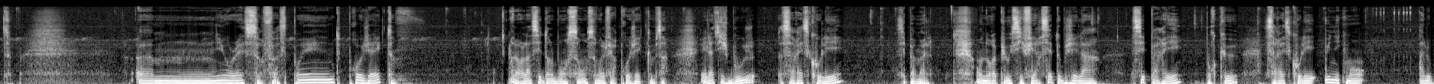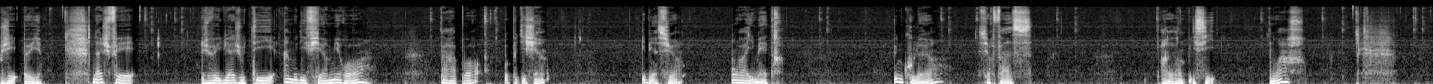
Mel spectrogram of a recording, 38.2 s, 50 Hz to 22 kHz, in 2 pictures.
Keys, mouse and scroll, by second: 0.3 middle click, 3.2-6.0 drag, 6.0 middle click, 7.8 middle click, 8.9 scroll down 1, 9.2 middle click, 9.8 g, 12.0-13.0 middle drag, 13.4-13.9 scroll down 2, 13.7 click, 14.7 Tab, 16.2 Tab, 16.2 click, 16.6 scroll up 1, 16.8 middle click, 17.3 g, 19.8 middle click, 21.1-23.9 drag, 24.9 click, 26.2-27.3 scroll down 1, 27.8 click, 29.2 click, 30.1-38.0 drag.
